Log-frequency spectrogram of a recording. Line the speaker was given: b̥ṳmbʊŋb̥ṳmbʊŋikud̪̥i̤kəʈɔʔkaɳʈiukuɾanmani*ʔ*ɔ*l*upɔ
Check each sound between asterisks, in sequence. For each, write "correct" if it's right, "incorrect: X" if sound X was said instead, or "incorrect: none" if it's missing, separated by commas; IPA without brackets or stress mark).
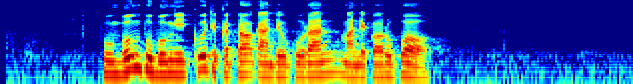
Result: incorrect: k, incorrect: ɾ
